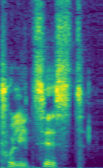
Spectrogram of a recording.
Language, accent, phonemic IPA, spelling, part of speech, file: German, Germany, /poliˈt͡sɪst/, Polizist, noun, De-Polizist.ogg
- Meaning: police officer (male or female); policeman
